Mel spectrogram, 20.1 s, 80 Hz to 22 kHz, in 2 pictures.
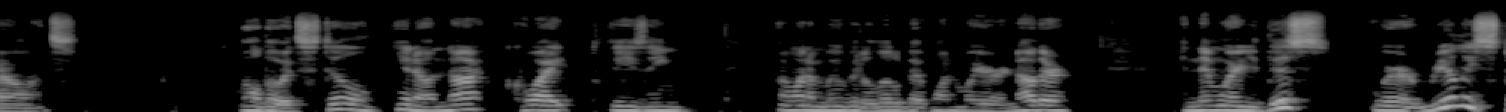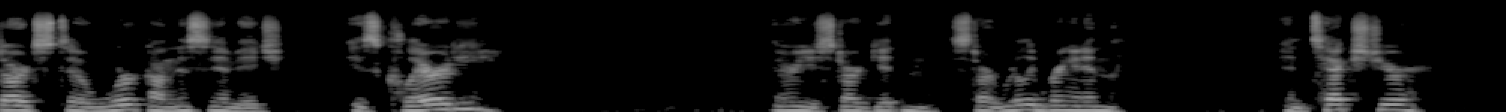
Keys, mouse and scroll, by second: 0.6-5.9 drag, 13.3-16.1 drag, 19.0-20.0 drag.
